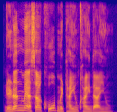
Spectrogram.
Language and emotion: Sindhi, neutral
